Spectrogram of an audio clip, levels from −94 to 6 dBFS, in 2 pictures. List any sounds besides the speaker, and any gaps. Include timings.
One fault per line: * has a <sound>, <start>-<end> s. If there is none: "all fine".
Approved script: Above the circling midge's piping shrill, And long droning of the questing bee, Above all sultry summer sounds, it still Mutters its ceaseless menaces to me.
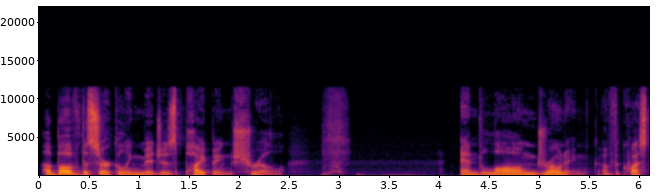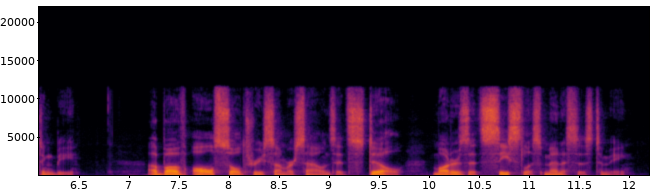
* has a sniff, 2.8-3.9 s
